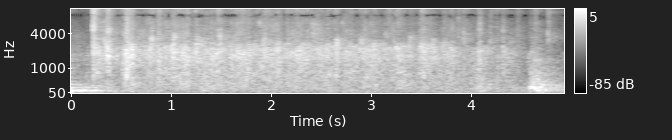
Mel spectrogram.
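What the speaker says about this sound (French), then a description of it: "je vous demande s'il vous plaît d'applaudir pour vous" Students fill a university conference hall with applause, a dense, continuous clatter of many hands that swells at the start and briefly surges again near the end.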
